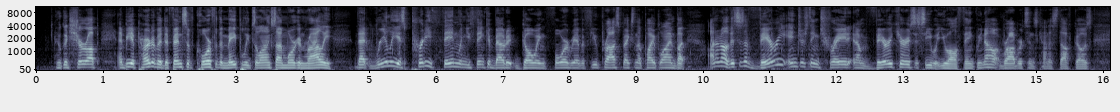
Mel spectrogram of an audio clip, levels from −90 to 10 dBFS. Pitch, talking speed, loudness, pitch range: 140 Hz, 250 wpm, -23 LUFS, 125-165 Hz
